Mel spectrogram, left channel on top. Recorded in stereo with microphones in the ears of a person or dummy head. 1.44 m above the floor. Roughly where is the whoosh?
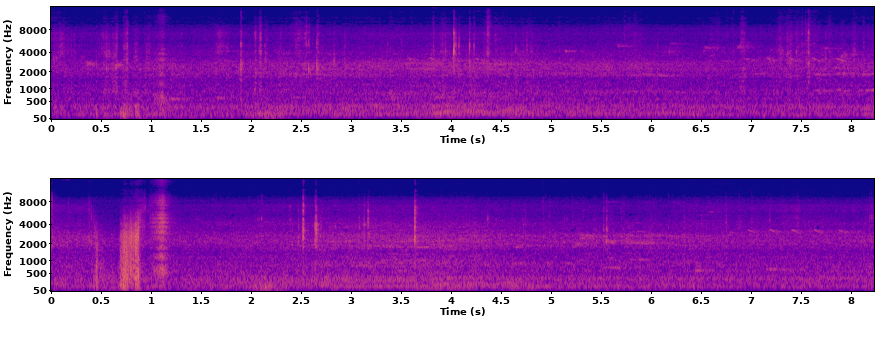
Right.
